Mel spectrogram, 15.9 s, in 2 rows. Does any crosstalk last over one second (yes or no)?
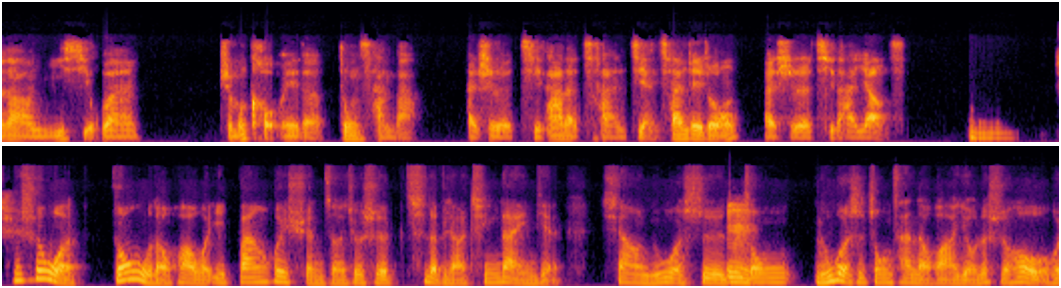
no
